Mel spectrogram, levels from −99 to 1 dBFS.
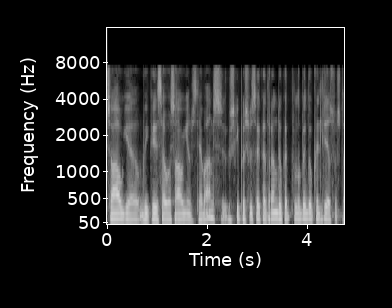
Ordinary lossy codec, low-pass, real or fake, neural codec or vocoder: MP3, 64 kbps; 7.2 kHz; fake; codec, 16 kHz, 2 kbps, X-Codec, HuBERT features, trained on general audio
